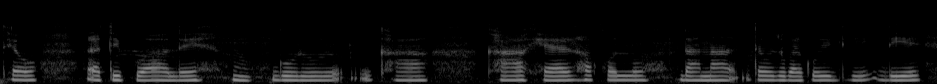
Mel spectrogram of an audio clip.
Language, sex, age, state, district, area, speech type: Assamese, female, 30-45, Assam, Darrang, rural, spontaneous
